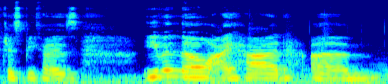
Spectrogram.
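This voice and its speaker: A woman's voice: medium pitch, slow pace, fairly bright tone. A woman chatting casually in an advice vlog, explaining things in a rambling, repetitive way. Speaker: vlogger, dental assistant. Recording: music playing behind the voice. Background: clear background music.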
